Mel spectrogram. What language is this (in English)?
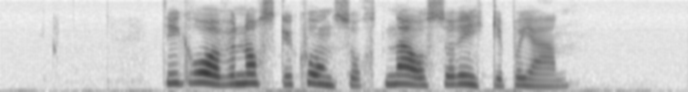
Norwegian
